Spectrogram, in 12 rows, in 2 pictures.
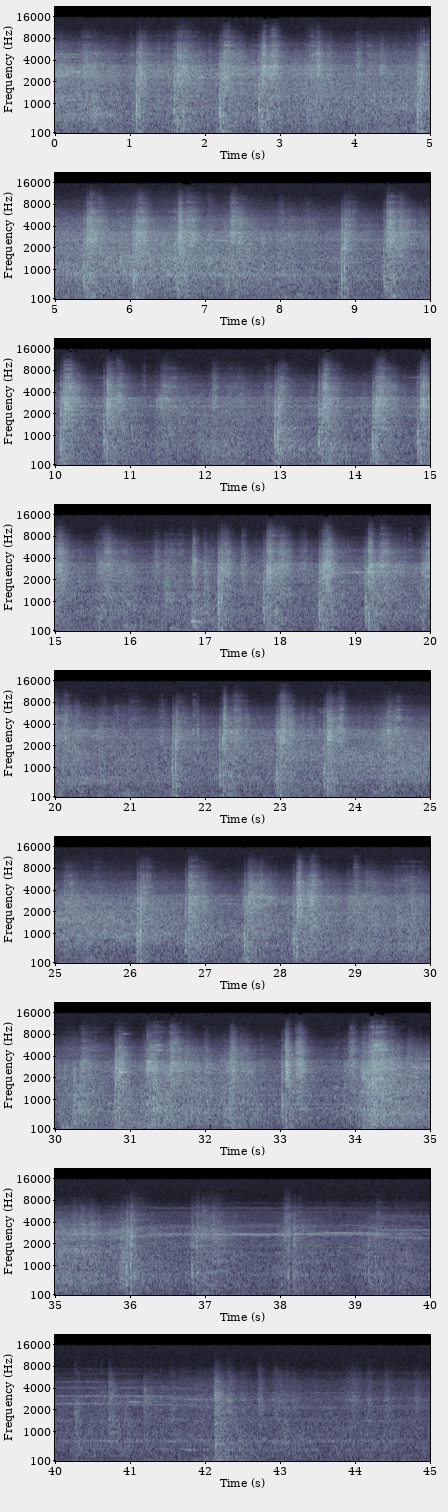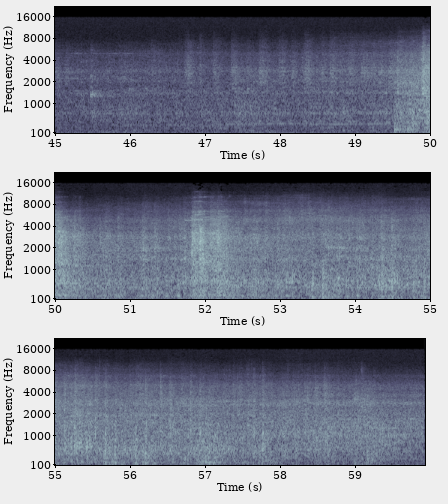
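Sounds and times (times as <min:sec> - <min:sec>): steady train rumble: 0:00.0 - 0:59.9
wheels clacking over rail joints: 0:00.5 - 0:37.2.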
